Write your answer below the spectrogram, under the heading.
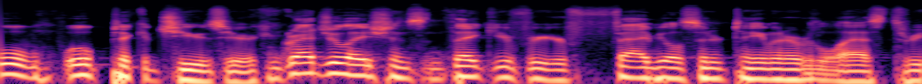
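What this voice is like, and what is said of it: Usual voice. Nothing is said of it.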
